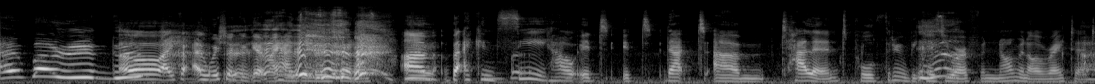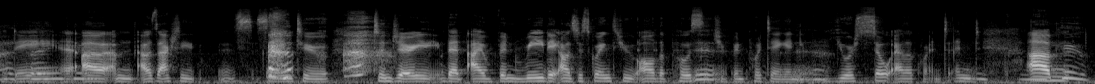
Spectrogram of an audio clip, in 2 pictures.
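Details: Adult show host; typical speech.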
